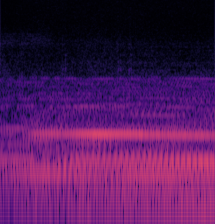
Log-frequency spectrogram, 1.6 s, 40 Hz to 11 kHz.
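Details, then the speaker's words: Tesla Model 3 with Universal Air Solution Series 2 struts and Accuair Endo VT E-Level management, after airing up to ride height: steady, even hum of the two compressors refilling the air tank; normal operation. "I'm sure you guys can hear that humming noise what that humming noise is is the two compressors that are filling the tank with air"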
